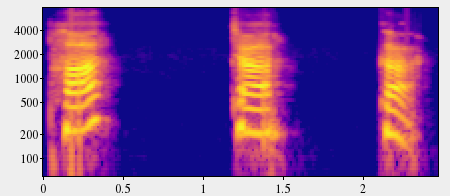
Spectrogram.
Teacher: the voiceless plosive sounds are p, t, k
